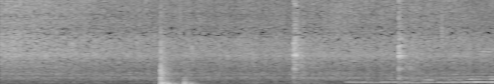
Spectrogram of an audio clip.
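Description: Fried eggplant sizzling in a wok of sambal as a metal spatula stirs it. A loud metallic clank against the wok comes about one and a half seconds in, and lighter knocks follow at about three and four seconds.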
